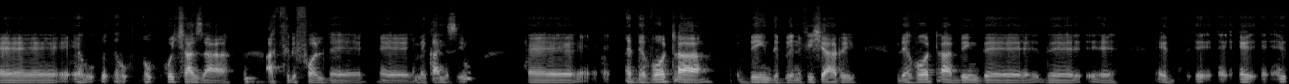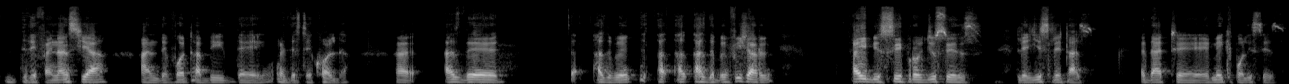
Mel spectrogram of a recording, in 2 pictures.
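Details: 41-year-old man who says he stammers a lot, with repeated words; stuttering.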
